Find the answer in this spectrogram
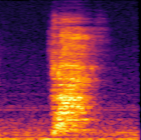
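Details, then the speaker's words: A dog sneezing in the background, picked up by a microphone during a game recording while the person speaks; the dog is said to be fine. "I wonder if you can hear that the dog is sneezing. He's fine, but he is sneezing. Wonder how much the mic can pick up."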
